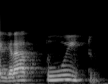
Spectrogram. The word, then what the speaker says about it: gratuito: Você não vai separar gratuito. Não existe a palavra gratuito. O certo é gratuito.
